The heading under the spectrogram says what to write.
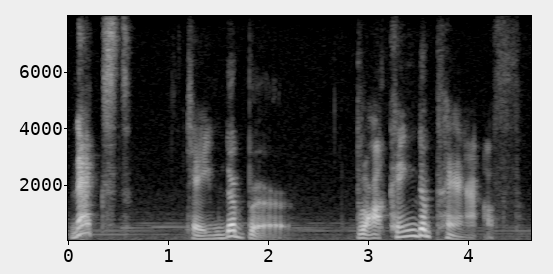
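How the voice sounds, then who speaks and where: A woman's voice: a bass voice, sing-song, drawn-out words, highs cut off, faint music behind. A woman storyteller narrating a children's folktale expressively.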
